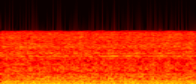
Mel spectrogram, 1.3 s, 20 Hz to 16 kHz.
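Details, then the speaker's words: 1988 Jeep Cherokee with a replacement engine installed, block left uncleaned, engine bay dirty, exhaust leaks noted: steady, even idle with a deep unbroken drone and no misses or knocks; runs well. "I didn't clean the block I did nothing I just I put the motor in but instead it runs good"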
